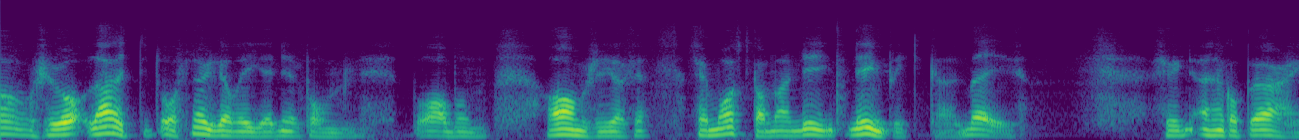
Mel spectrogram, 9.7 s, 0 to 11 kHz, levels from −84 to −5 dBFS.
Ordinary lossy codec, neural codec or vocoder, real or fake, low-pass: Opus, 64 kbps; codec, 16 kHz, about 1 kbps, DyCAST, with the encoder's durations; fake; 7.2 kHz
